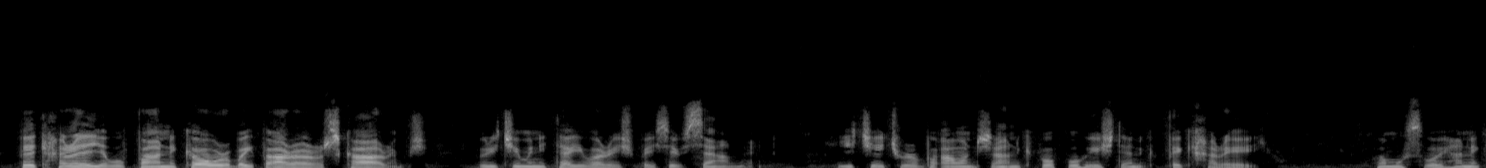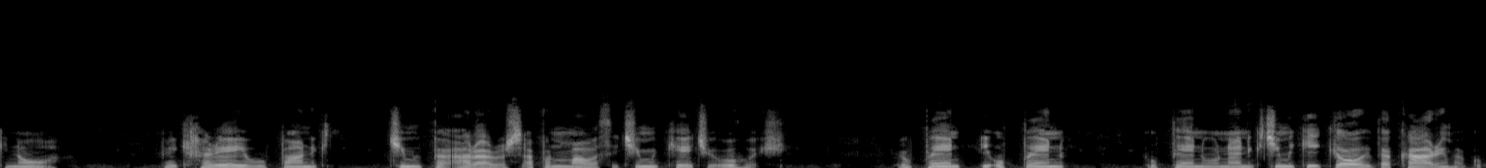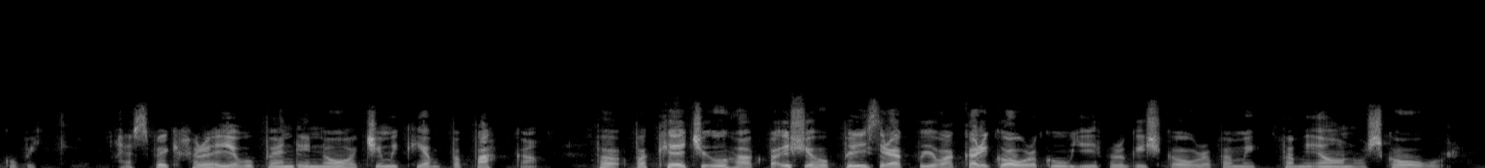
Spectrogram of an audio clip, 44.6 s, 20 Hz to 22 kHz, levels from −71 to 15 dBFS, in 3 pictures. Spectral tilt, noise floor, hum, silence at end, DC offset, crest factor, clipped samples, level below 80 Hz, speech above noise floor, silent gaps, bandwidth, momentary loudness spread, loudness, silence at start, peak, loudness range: -4 dB/octave; -60 dBFS; none; 0.35 s; under 0.1%; 20 dB; under 0.1%; -60 dBFS; 38 dB; none; 9.8 kHz; 13 LU; -21 LUFS; 0.2 s; -4 dBFS; 8 LU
